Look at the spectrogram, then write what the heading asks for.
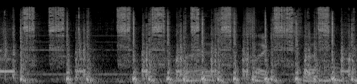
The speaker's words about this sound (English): We print this out and go back to the printer and hit print.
